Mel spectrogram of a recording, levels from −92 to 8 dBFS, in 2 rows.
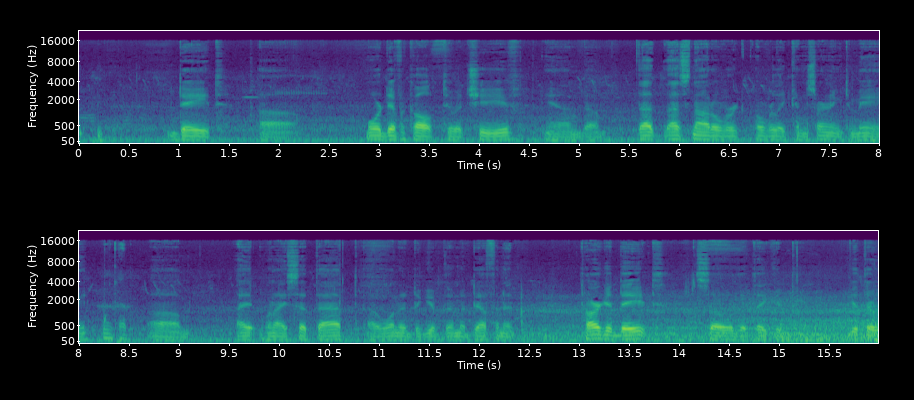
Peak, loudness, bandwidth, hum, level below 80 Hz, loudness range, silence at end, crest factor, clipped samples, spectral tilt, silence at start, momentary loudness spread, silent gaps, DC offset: -4 dBFS; -23 LUFS; 16.5 kHz; none; -38 dBFS; 6 LU; 0 s; 20 dB; under 0.1%; -6 dB/octave; 0 s; 16 LU; none; under 0.1%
